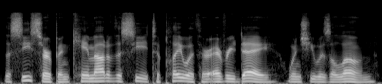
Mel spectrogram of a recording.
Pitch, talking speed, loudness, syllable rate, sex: 130 Hz, 280 wpm, -18 LUFS, 6.3 syllables/s, male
